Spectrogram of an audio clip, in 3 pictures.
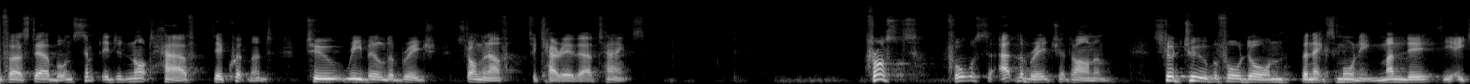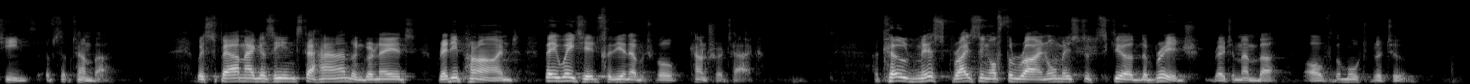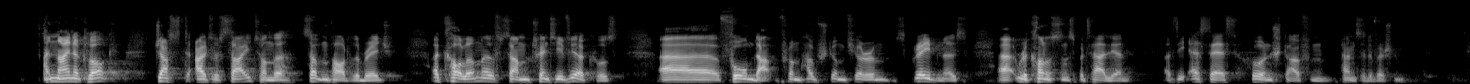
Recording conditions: live audience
